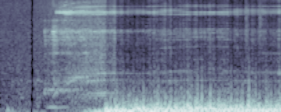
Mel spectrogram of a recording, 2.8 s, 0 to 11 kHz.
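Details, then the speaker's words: Leopard 2835 1350 kV brushless motor for Skylark S with prop fitted, watt meter test: high clean whine spools up fast and holds steady, no roughness; motor sounds healthy. "doesn't that already sound better? Sounds really good."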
